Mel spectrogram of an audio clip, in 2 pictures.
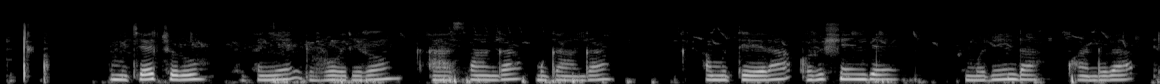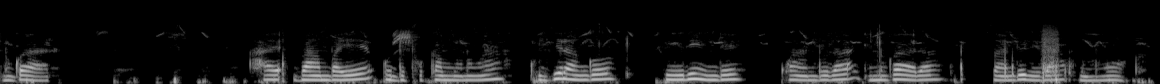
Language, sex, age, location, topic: Kinyarwanda, female, 18-24, Nyagatare, health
